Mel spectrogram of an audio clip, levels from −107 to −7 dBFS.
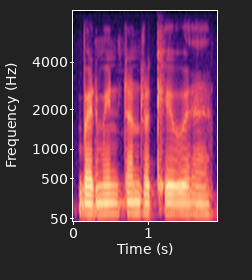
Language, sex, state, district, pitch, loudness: Hindi, male, Jharkhand, Deoghar, 100 Hz, -18 LUFS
